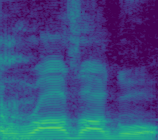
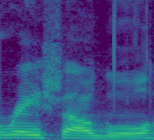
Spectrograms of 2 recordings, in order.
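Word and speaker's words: Ra's al Ghul: they were created by raza ghoul or racial ghoul however you want to pronounce it he's one of the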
